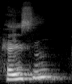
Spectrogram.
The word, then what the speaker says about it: hasten: Like either you can pronounce it like hasten, like SN together, or another sound. That sound is called the schwa. We can put the schwa in between and then you can pronounce it. So hasten or hasten. Look at the difference. Hasten or hasten. Hasten. Either you can just say it as 1 syllable or 2 syllable.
